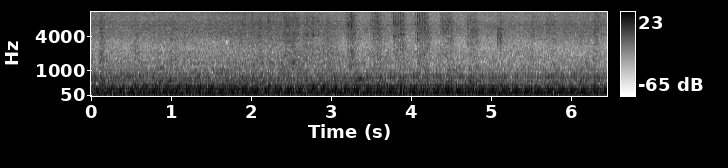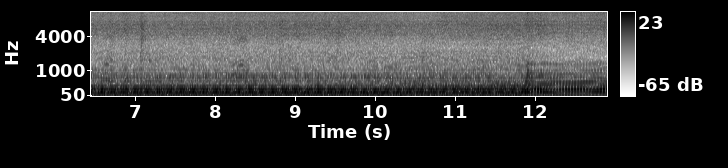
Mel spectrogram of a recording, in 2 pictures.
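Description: A motorcycle engine idles loudly with a deep, steady rumble.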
